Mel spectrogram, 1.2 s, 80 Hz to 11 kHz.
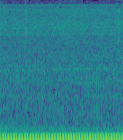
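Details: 2003 Mitsubishi Lancer Evolution VIII after fixing a vacuum leak that caused idle surge and rough idle, repaired with hose clamps, idle around 900 rpm: low, steady rumble with no rise and fall in revs, smooth even idle.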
